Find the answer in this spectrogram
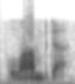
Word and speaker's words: lambda: letter here that's a Greek letter and it's pronounced Lambda so frequency is new and Lambda is wavelength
